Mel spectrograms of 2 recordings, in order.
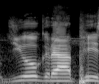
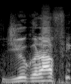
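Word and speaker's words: geography: जियोग्राफी से। ज्योग्राफी ना? यस। जियोग्राफी क्या है? रियल उच्चारण होता है, ज्योग्राफी नहीं, जियोग्राफी।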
